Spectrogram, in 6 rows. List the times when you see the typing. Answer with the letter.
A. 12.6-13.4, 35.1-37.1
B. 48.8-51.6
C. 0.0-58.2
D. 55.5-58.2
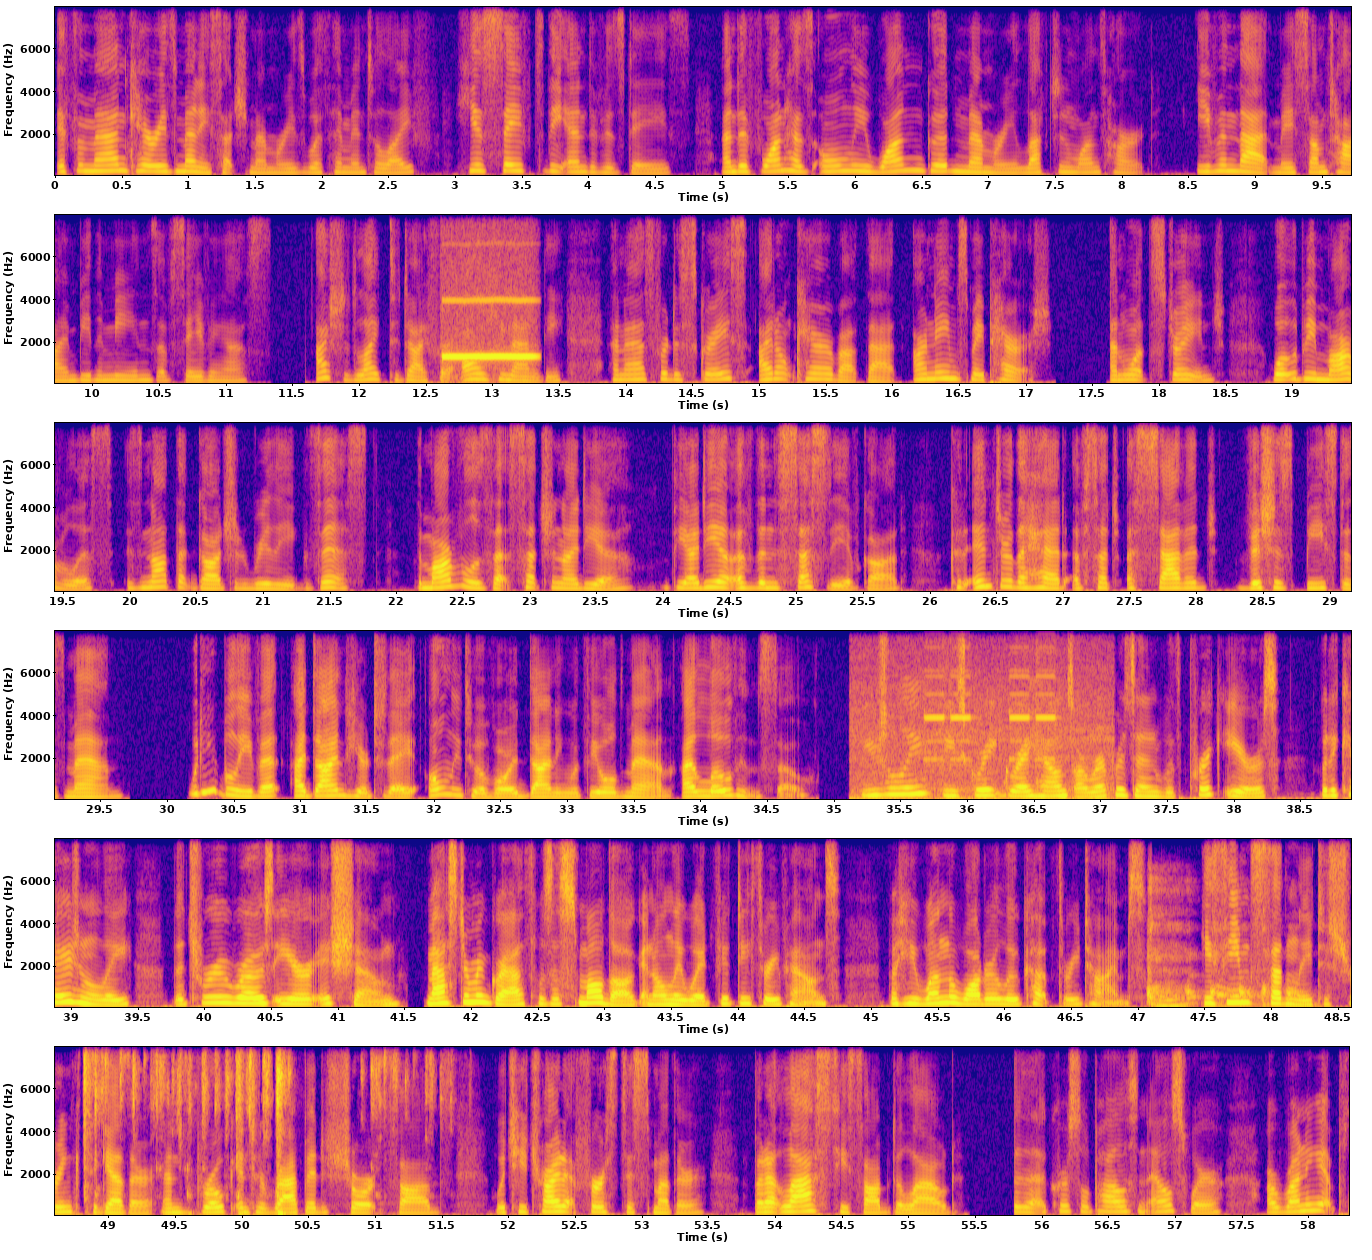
B.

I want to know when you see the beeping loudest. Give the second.
13 s.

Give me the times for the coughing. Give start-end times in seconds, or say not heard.
47.0-48.4.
